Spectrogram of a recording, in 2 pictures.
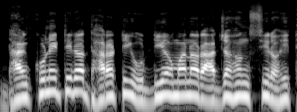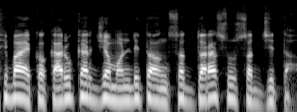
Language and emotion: Odia, neutral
